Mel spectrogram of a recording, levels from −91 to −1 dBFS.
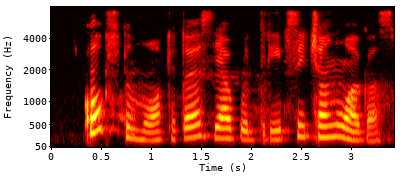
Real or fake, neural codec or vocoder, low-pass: fake; codec, 16 kHz in and 24 kHz out, 2.2 kbps, FireRedTTS-2 codec; 7.2 kHz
